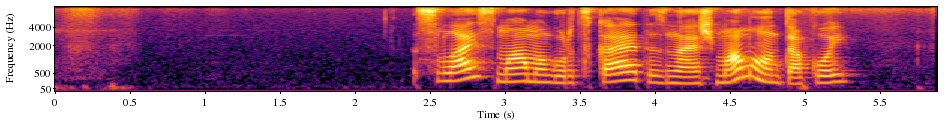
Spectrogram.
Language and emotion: Russian, neutral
